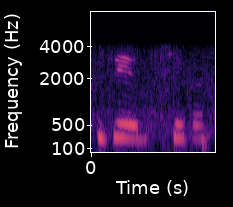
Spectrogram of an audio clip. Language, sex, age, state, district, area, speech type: Urdu, female, 18-30, Telangana, Hyderabad, rural, conversation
